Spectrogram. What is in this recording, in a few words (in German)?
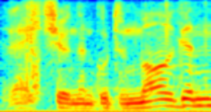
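"Guten Morgen" German; Inside Multimedia 1996 November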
